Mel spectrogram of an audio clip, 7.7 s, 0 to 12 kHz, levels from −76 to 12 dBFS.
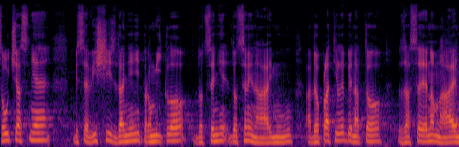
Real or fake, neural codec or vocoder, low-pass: real; none; 10.8 kHz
